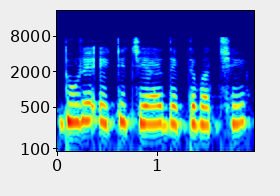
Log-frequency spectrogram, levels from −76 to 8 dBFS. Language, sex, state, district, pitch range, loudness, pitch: Bengali, female, West Bengal, Alipurduar, 265-285 Hz, -15 LUFS, 265 Hz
